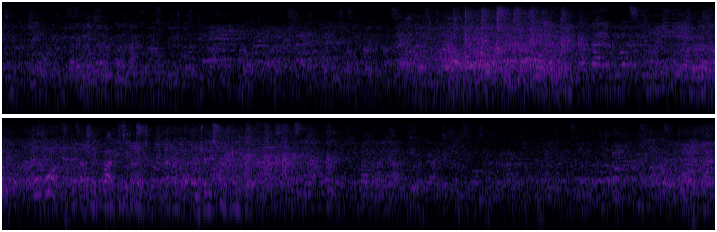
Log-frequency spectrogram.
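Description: Players shout to each other across an open outdoor pitch.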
